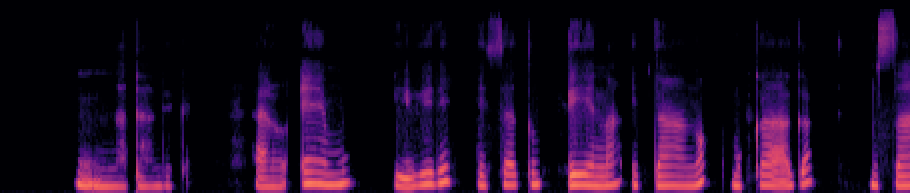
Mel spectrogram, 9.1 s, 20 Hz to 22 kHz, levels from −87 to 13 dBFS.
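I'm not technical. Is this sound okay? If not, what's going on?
No. Two faults run through this speech from start to finish.

The first is channel delay, which causes comb filtering. One side of the stereo sound arrives a tiny fraction of a millisecond later than the other. When the two sides are combined, some frequencies cancel out. The first gap sits up high, around 7 kHz. So the crisp top of the voice sounds thinned and hollow. It has a phasey edge that never goes away.

The second is a coarse, gritty quality, plainly audible across the whole clip. The highest sounds seem to flicker or drop out. A rough, grainy noise rides along with the voice. This points to Bluetooth SBC compression as the likely cause. That basic Bluetooth codec splits sound into a few broad bands. It gives the quiet upper bands too little detail, and it stores the rest coarsely, which roughens everything else too.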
